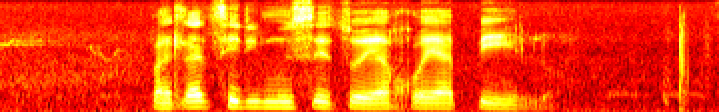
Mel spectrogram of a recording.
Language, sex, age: Tswana, male, 20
